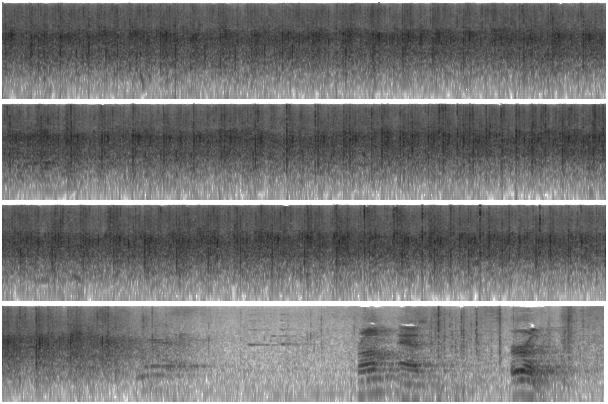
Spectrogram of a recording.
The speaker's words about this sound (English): Give him a big round of applause.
